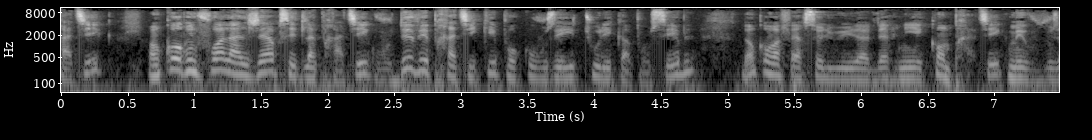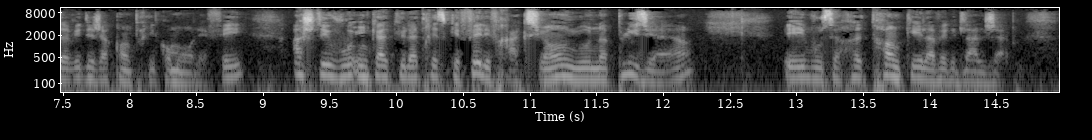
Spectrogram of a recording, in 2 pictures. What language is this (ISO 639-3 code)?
fra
